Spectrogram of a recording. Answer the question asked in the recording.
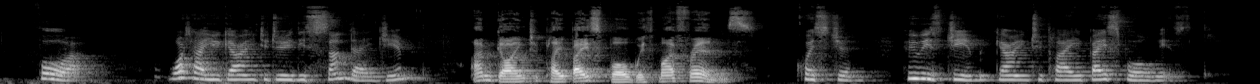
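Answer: His friends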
